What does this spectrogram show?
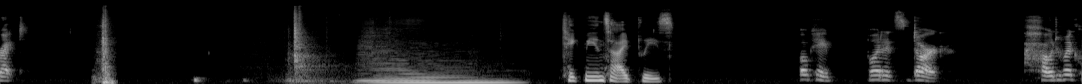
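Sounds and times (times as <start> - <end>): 
speech: 0.0 - 1.1, 5.7 - 6.8, 8.0 - 9.5, 10.2 - 10.8
mechanical clunk and latch thud of an electronic door: 1.0 - 1.2, 2.8 - 4.4.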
